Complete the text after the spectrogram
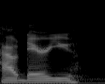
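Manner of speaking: put-on angry, mad voice. Imitating a daughter upset that painting happened without her: imitating his angry daughter. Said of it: "she's, like, straight mad".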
